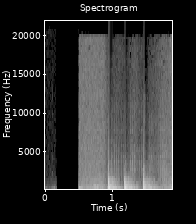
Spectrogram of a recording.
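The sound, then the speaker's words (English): Three sharp knocks on a bedroom door early in the morning, quick and evenly spaced, over a steady background hiss. “here are a couple of recent burning questions that necessitated an early morning knock on my bedroom door.”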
